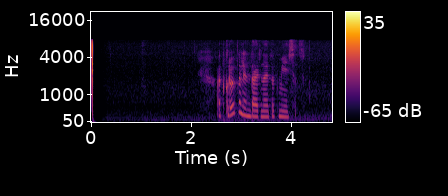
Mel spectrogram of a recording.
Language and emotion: Russian, neutral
